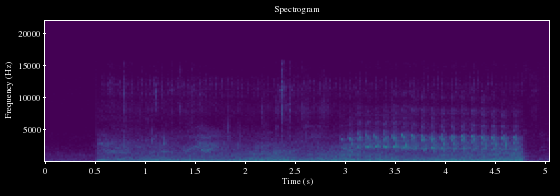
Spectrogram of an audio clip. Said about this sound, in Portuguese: Neste parque nós também temos muitos pássaros ou passarinhos. Acho que é difícil de ver, mas tem vários pássaros aqui atrás de mim, comendo algo na grama.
